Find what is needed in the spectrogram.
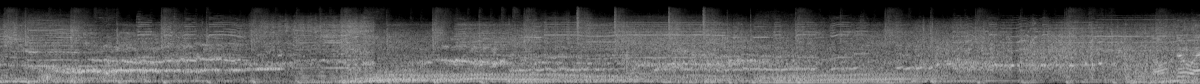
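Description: Tyres squealing in long, wavering screeches as a 1975 Chevrolet Camaro is driven hard through sharp turns, its engine revving up and down a few seconds in. Chase music plays underneath.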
